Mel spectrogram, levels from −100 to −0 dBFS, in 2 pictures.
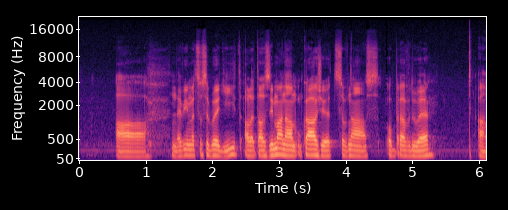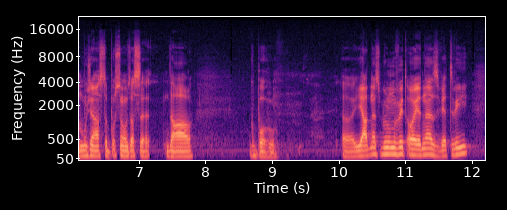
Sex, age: male, 20-39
